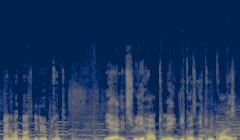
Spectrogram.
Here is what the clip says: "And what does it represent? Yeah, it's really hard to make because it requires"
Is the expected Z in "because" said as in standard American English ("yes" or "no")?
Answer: yes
